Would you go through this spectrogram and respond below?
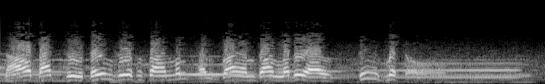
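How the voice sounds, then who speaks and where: A man's voice: high-pitched, huge pitch swings, measured pace, loud music behind the voice. An American man reading a scripted 1950s radio announcement in an emphatic, formal, earnest manner. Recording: tinny, phone-like vintage radio recording.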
